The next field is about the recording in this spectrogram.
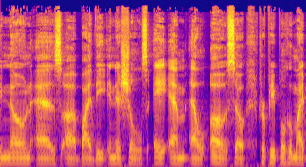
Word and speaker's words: AMLO: AMLO, that's how it's pronounced here.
